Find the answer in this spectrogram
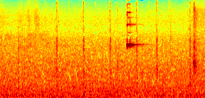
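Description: A single short electronic beep about two and a half seconds in, with a few faint ticks scattered around it over low room hiss.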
